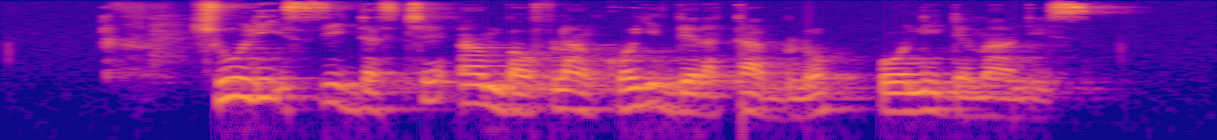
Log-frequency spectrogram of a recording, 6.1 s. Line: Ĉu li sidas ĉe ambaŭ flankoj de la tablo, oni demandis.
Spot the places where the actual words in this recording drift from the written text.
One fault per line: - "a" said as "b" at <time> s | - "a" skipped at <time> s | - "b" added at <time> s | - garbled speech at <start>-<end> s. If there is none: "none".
none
